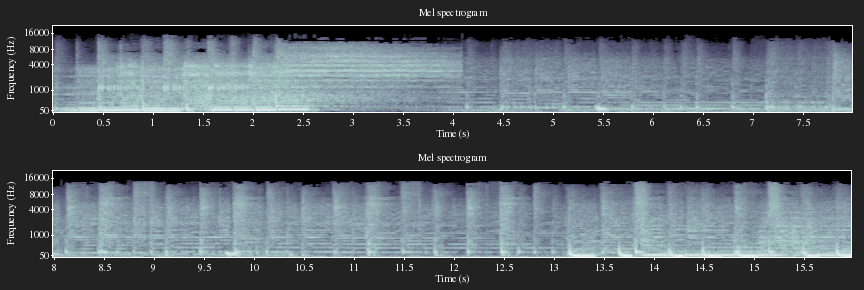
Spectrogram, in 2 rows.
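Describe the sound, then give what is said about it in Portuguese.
Audio from the PSP handheld video game GTA 3, Liberty Stories, of a car driving: a loud, roaring engine surge for the first few seconds, then steady driving noise mixed with a dense, rhythmic, music-like pulse throughout, with no talking. “E é o som de um dos melhores jogos de portátil GTA 3, Liberty Stories.”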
